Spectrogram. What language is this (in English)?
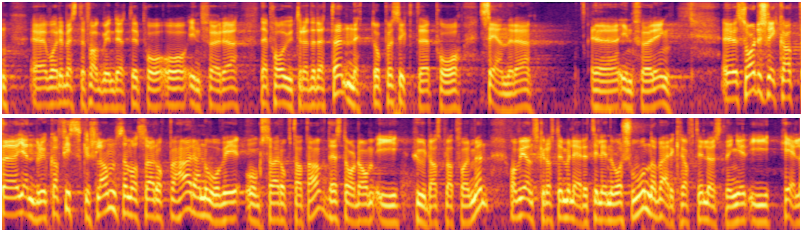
Norwegian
